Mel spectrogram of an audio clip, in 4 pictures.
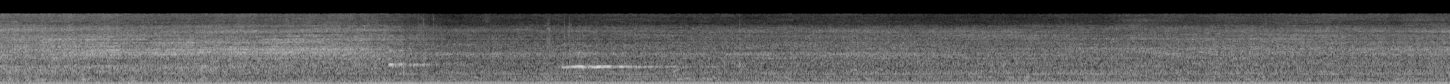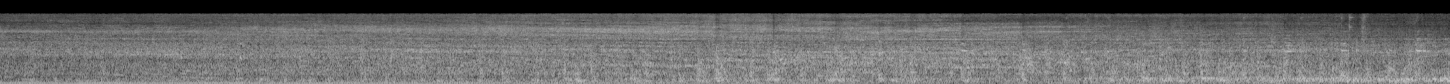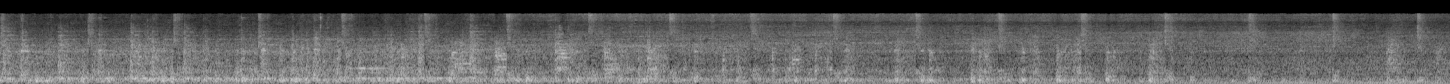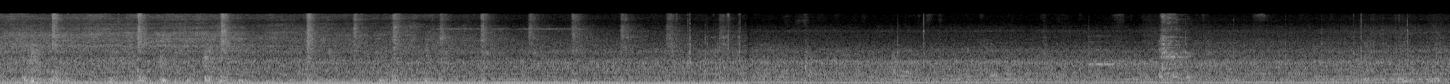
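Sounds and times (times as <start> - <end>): steam hissing: 0.0 - 8.8, 11.1 - 49.0
train wheels clicking: 11.7 - 51.0.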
